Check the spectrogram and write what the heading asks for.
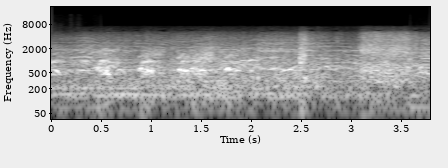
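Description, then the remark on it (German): Several dogs, set by police battalions on demonstrating children in Birmingham in May 1963, bark and yelp in short, repeated bursts amid a noisy, crowded background, with some indistinct voices mixed in. “Seine Bataillone hetzen Hunde auf sie und pferchen sie zu Tausenden in mobile Gefängniszellen.”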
